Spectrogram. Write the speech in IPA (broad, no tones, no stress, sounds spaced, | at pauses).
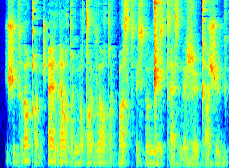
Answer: ʃ y ɡ r ɔ qʼ ɔ ɡ t͡ʃʼ æ r æ dˤ o ɡ ŋ ɔ tˤ ʉ ɡ l ɔ dˤ o ɡ k͡p ɑ s t͡sʼ y s ɗ o ŋ͡ǁ ʉ s tʼ æ s n ø ɮ ø kʼ ɑ ʃ ʉ ɡ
